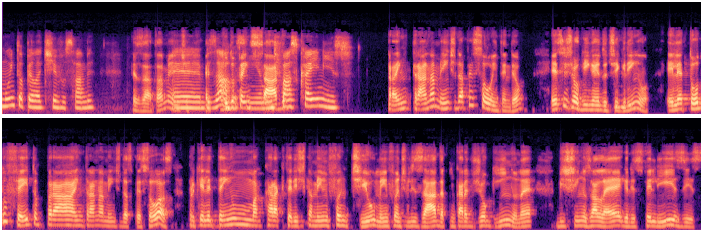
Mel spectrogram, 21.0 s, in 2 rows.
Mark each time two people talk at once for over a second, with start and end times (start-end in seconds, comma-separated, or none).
2.6-4.3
